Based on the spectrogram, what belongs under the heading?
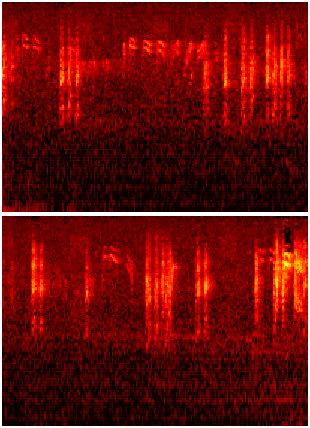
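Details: Great tit brood on a window sill, noisy while a harried parent brings crushed madeleines; scattered bursts of thin, very high chirping notes, some quick clusters and some single, with quieter gaps between.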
